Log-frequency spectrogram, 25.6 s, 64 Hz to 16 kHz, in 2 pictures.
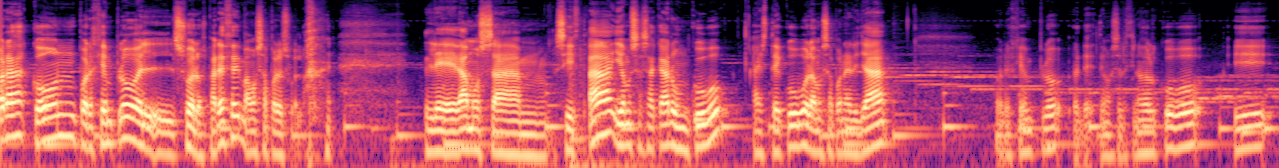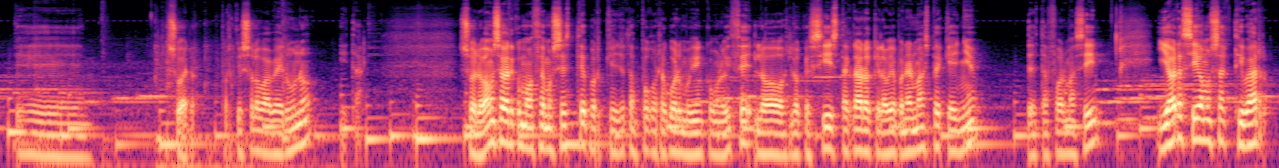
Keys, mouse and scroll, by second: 0.0 shift+middle click, 5.9 shift+a, 8.0 click, 8.3 click, 10.6 right click, 10.9 right click, 12.4 click, 12.6 click, 18.6 click, 20.3 click, 21.9 click, 24.5 click.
